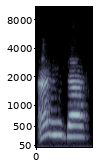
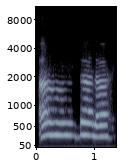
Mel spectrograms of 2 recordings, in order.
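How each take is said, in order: First: أنزل broken at the separated letters; wrong pronunciation. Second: أنزل said smoothly in one flow; correct pronunciation. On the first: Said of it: "But the wrong is". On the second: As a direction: join أنزل with no break. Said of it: "Please repeat after me the correct pronunciation". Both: Shown as a demonstration.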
